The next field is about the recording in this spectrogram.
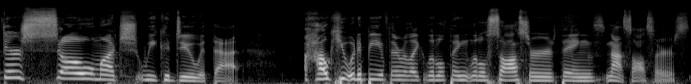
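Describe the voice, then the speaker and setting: Clear-voiced American comedian telling gossip. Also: female voice, mid-range voice, no echo, clean studio sound. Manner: animated storytelling, slangy, sarcastic, dramatic emphasis. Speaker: comedian, podcast host. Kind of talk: casual comedic podcast monologue.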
